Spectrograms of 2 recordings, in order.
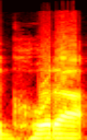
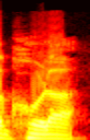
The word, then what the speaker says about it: घोड़ा: कई दोस्तों को इस ड़ अक्षर का उच्चारण करने में मुश्किल होती है और वो पढ़ते तो इसको हैं लेकिन बोलते र हैं, जबकि ये र नहीं है।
